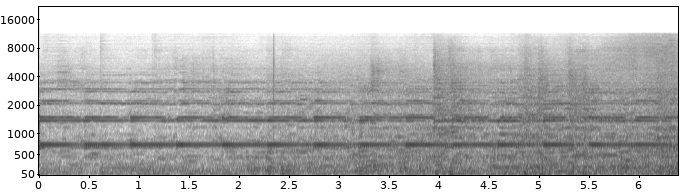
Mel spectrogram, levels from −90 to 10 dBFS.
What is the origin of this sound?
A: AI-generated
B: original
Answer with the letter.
A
